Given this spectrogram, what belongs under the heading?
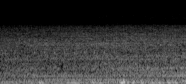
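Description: A 2007 Ford Focus 1.8 petrol engine idles steadily at close range, a smooth continuous low hum with no pauses or other noises.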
